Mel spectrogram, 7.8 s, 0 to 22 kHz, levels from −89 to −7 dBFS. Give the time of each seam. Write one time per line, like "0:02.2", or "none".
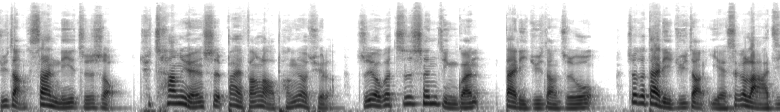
0:01.3
0:03.4
0:06.2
